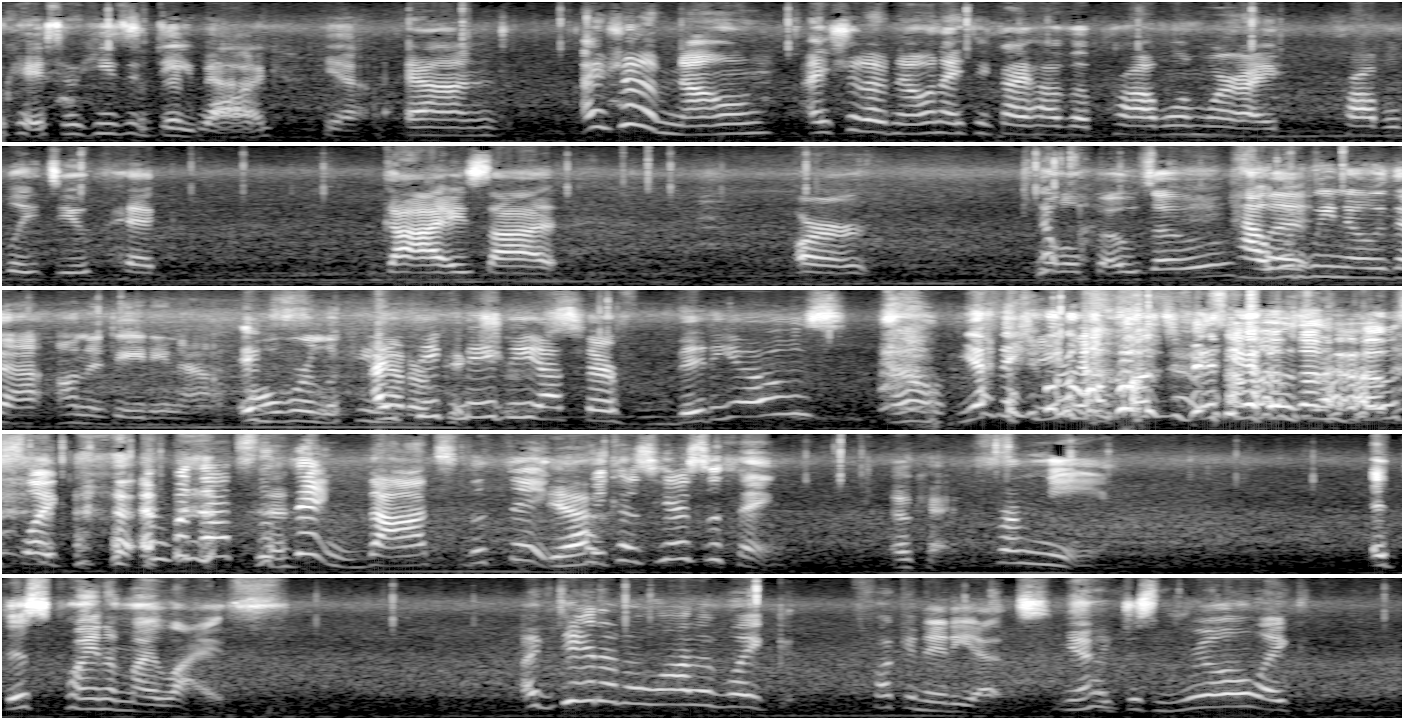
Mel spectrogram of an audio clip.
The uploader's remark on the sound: Walking the streets of LA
